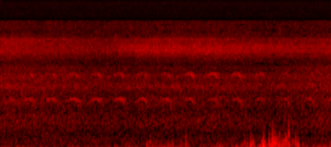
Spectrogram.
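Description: A bird calling a rapid series of about a dozen short, arched notes, about five a second, faint over the wind. Wind rumbles on the microphone throughout and gusts louder near the end.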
